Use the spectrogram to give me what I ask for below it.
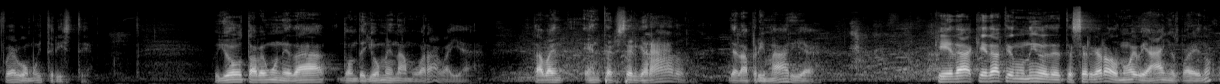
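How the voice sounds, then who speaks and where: A male pastor telling a personal story in a sermon, animated, often laughing and building up to loud exclamations. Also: lowish voice.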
